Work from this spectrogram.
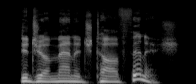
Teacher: In the slow version I said to finish. In the fast version the word to is reduced to a weak sound. It sounds like ti. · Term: schwa sound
